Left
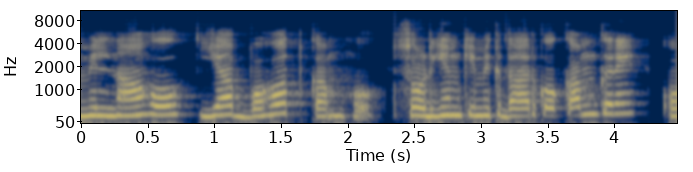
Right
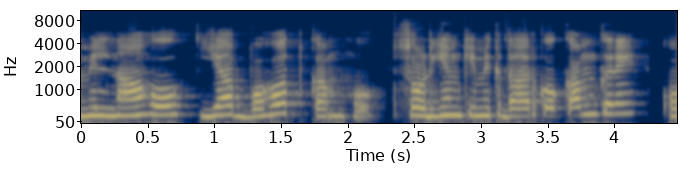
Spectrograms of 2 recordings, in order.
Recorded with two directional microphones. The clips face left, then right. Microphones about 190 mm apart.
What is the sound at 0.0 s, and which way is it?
Speech, 35° left (ahead or behind).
